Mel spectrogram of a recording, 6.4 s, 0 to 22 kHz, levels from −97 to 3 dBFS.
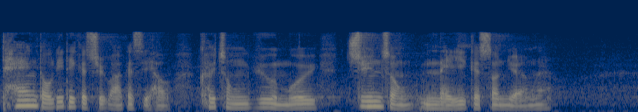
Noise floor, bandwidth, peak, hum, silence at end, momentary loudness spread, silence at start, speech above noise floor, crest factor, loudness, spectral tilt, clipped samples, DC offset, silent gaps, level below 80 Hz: -71 dBFS; 7.6 kHz; -26 dBFS; none; 0.85 s; 12 LU; 0 s; 28 dB; 18 dB; -43 LUFS; -5 dB/octave; under 0.1%; under 0.1%; none; -76 dBFS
